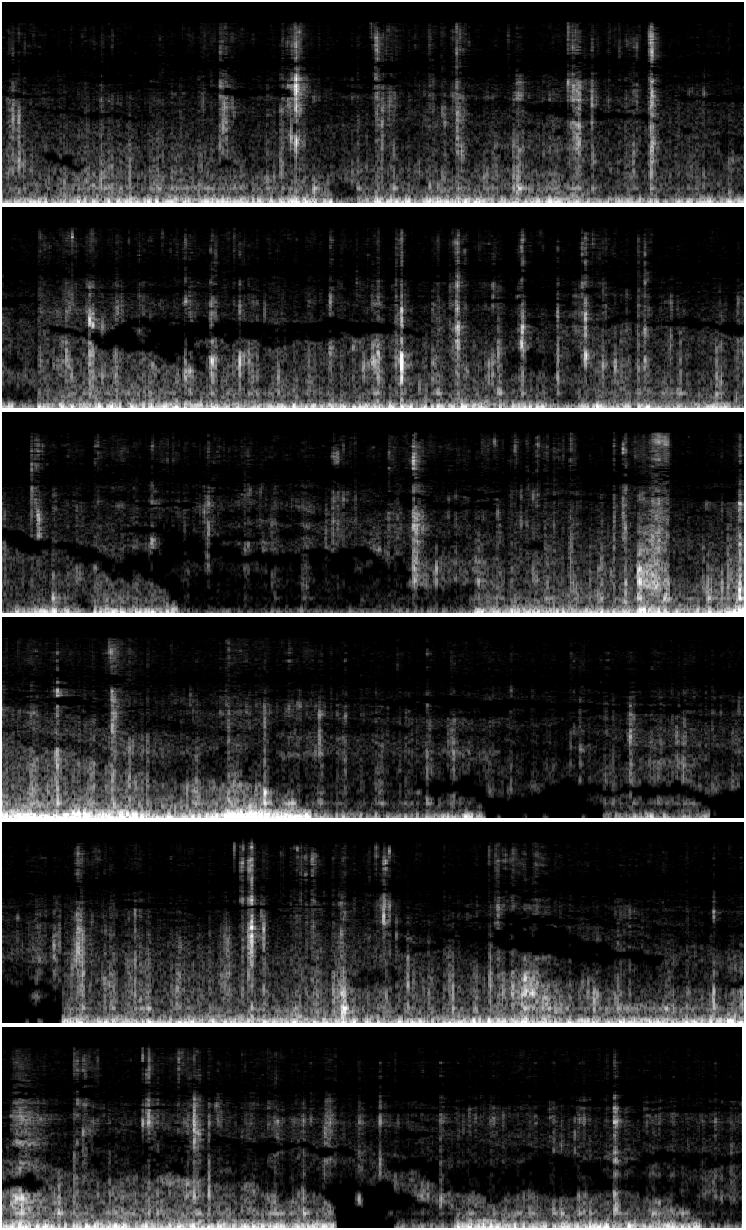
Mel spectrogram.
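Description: Close-miked chewing and biting of gelatinous beef-foot curry (gulai kikil), full of wet mouth clicks and smacks. A louder spell of chewing comes about halfway through, with a few brief pauses.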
